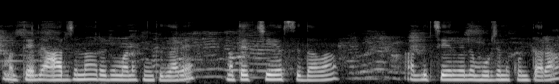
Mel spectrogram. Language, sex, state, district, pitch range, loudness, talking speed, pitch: Kannada, female, Karnataka, Koppal, 210-230 Hz, -17 LUFS, 170 wpm, 215 Hz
